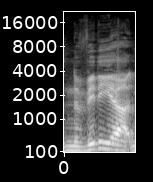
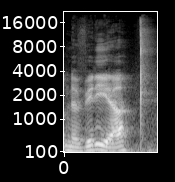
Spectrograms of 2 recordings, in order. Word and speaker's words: Nvidia: New Zealand Dollars ralph it's pronounced Nvidia not in a video love from your brother in New Zealand sure is that a thing sure bro you cheer bright like jr.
